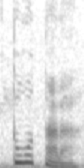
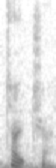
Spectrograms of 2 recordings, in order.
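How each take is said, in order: First: It is said with clear Māori vowels. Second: It is said with anglicized English vowels. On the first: The speaker calls it right. "saying Tōtara" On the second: The speaker calls it wrong. "instead of"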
